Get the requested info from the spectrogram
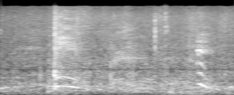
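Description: Yellow plastic shovel digging into a heap of loose, dry soil: one scrape about half a second in.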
